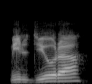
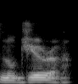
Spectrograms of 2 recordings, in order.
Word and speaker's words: Mildura: A mildura. B Mjura. B. It's practically pronounced Mjura.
